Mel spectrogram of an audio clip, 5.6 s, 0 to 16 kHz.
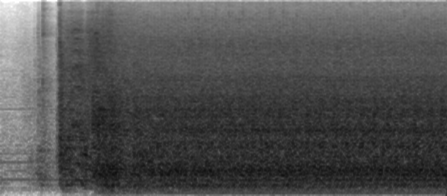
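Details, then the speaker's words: Ghana Land Rover Defender 110 diesel, after a full day of pipe work: short crank, catches at once, steady even diesel idle with loud intake because no air cleaner is fitted yet (K&N planned); normal start and idle. "That's what it should start like. Now, I haven't got an air cleaner on it, so it's a bit noisy, but I'm just going to put a K&N on it."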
